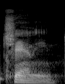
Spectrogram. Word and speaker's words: Channing: Channing.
